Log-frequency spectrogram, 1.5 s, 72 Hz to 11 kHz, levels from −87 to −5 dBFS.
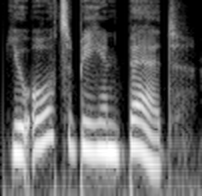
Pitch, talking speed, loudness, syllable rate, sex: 230 Hz, 235 wpm, -15 LUFS, 4.7 syllables/s, female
